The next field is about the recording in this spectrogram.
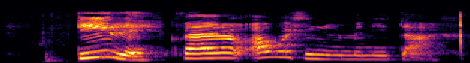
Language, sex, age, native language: Icelandic, female, 13, Icelandic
